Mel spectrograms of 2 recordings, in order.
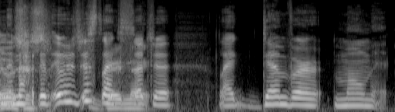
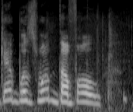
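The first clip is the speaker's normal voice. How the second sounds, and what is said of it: Thick New York accent, old person. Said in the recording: “Whenever I do voices, they always have like thick New York accent... That old Boston guy.”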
